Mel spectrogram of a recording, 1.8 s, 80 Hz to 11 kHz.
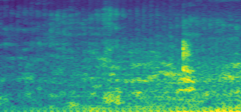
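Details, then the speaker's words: John Deere JS20 mower after a new GX22269 drive belt, rear cover off: the engine runs steady and even, pulling cleanly under drive load; it takes off fast even on full turtle because the new belt is tight. "she's going to be more rabbit than not when she first starts only because the belt's tight because it's brand new but the way the transmission works on this that's okay"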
